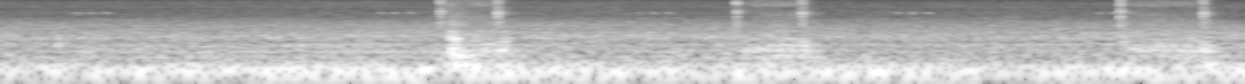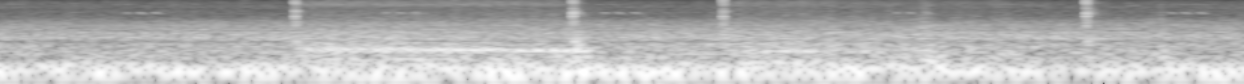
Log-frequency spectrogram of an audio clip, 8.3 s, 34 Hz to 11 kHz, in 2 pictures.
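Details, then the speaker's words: 1994 Cadillac Fleetwood Brougham rear power window after regulator work: motor hums slowly and laboriously with clunks at the stops; battery drained from the car sitting in accessory mode, low voltage starving the motor. "kind of almost sounds like it's struggling huh I don't like the sound of that but it is going up and down"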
